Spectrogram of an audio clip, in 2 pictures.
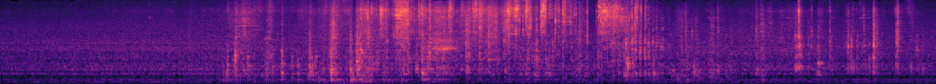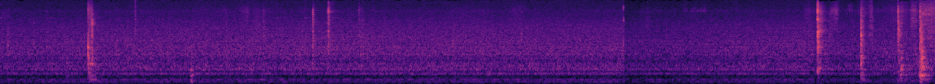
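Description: Plastic clattering and scraping on a wooden shelf as a VHS cassette is handled and taken away, a dense run of clicks from about two to six seconds in, then a few single clicks, over a steady low hum.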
